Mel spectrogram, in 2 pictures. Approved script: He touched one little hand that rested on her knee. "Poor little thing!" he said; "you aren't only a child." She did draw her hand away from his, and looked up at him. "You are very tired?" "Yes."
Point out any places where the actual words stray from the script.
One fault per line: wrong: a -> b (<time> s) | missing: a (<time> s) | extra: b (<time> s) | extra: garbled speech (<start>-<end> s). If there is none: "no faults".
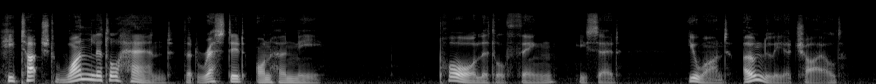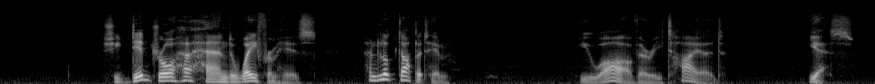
no faults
